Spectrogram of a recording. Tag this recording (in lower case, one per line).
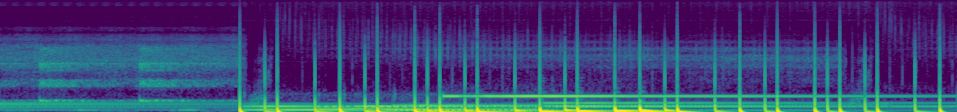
music
harmonic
